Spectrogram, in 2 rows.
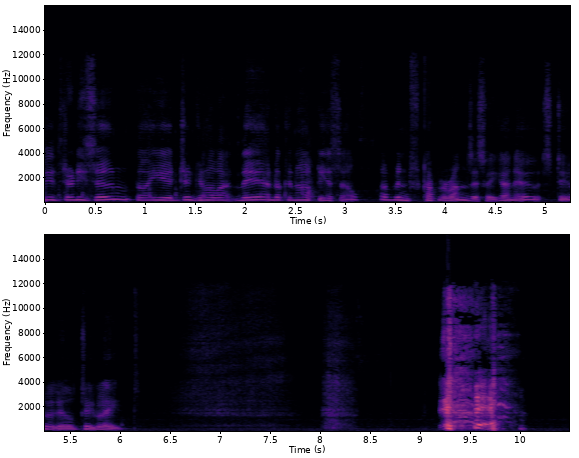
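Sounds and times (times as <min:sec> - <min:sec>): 
speech: 0:00.0 - 0:06.2, 0:08.0 - 0:08.3, 0:09.2 - 0:09.9
man coughing: 0:09.2 - 0:10.1.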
